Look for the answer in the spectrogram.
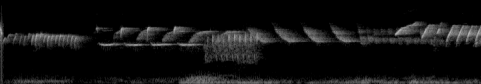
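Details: Canary singing a fast roll song, used as a training recording for other canaries; loud high trills and rapid repeated buzzy phrases, some steady and some rising, run without pause, with faint low background noise.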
